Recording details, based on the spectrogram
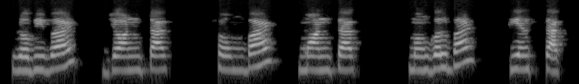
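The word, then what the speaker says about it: Dienstag: এরকম মনে রাখতে পারেন, শনিবার জাম্পস্টাক, রবিবার জনটাক, সোমবার মনটাক, মঙ্গলবার ডিয়েন্সটাক, ডিয়েন্সটাক, ডিয়েন্সটাক। এটা একটু কঠিন উচ্চারণ, এটা একটু খেয়াল করবেন।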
